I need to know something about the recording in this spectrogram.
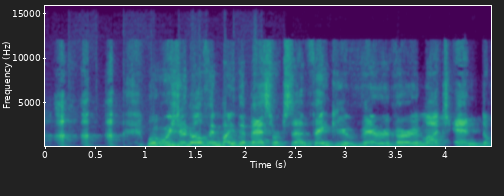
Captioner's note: laugh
